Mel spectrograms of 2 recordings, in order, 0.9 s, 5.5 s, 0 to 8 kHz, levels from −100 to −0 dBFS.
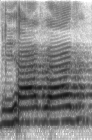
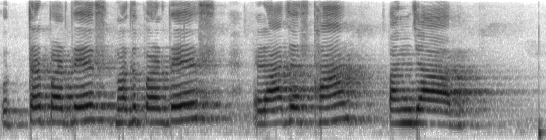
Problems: none marked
